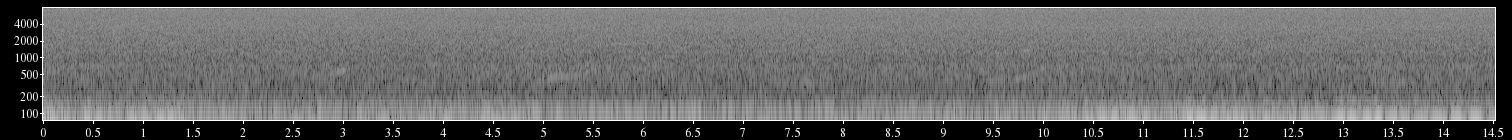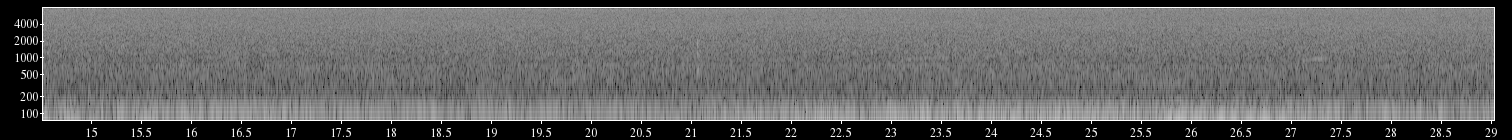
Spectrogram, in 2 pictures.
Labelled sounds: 27.1	27.4	humpback whale, 0.83 to 1.0 kHz

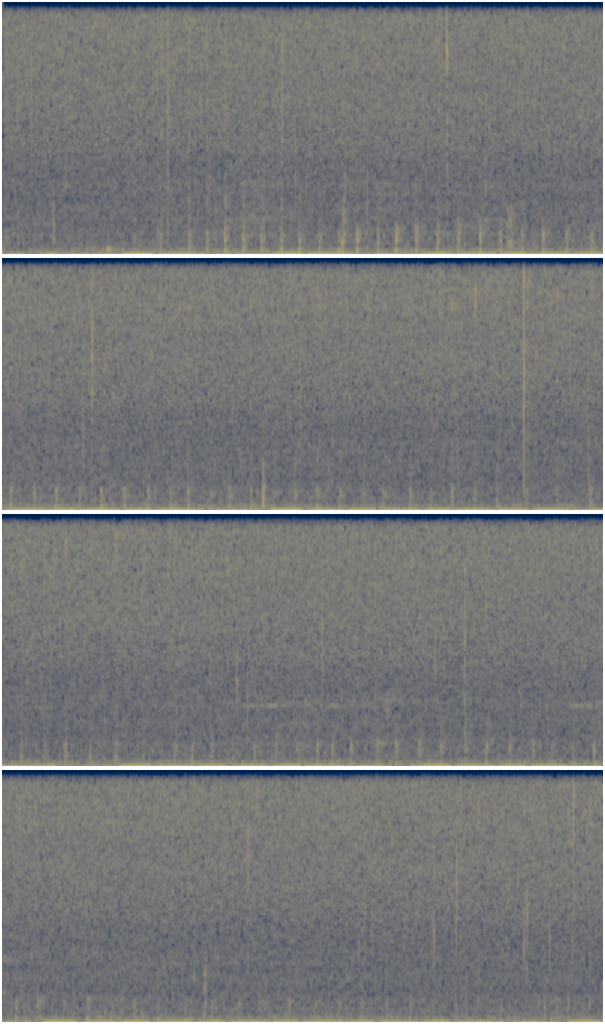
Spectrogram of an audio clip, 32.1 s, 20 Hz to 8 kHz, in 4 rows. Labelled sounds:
21.1	21.3	killer whale, southern resident, 1.6 to 2.5 kHz
23.6	24.5	killer whale, southern resident, J pod, call S01, 0.89 to 2.6 kHz

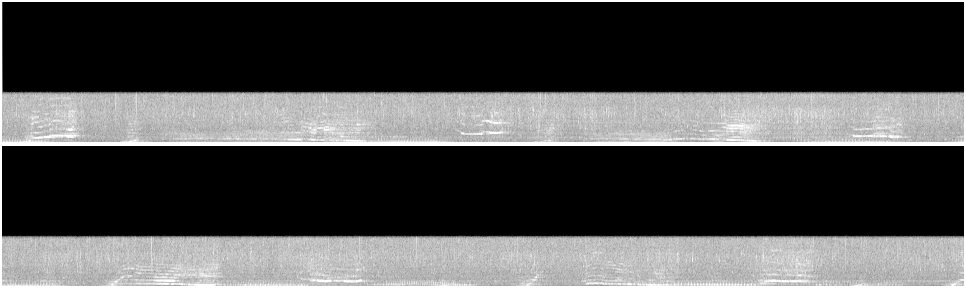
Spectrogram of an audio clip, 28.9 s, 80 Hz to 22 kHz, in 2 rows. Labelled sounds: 0.4	1.2	humpback whale, 0.78 to 7.1 kHz
4.2	5.3	humpback whale, 0.91 to 3.2 kHz
6.8	8.3	humpback whale, 1.3 to 4.3 kHz
10.6	11.2	humpback whale, 1.8 to 3.2 kHz
12.7	13.6	humpback whale, 0.84 to 3.5 kHz
16.2	17.8	humpback whale, 0.91 to 3.6 kHz
18.9	19.9	humpback whale, 0.78 to 1.6 kHz
23.1	23.8	humpback whale, 0.84 to 3.0 kHz
25.8	26.6	humpback whale, 0.78 to 2.1 kHz

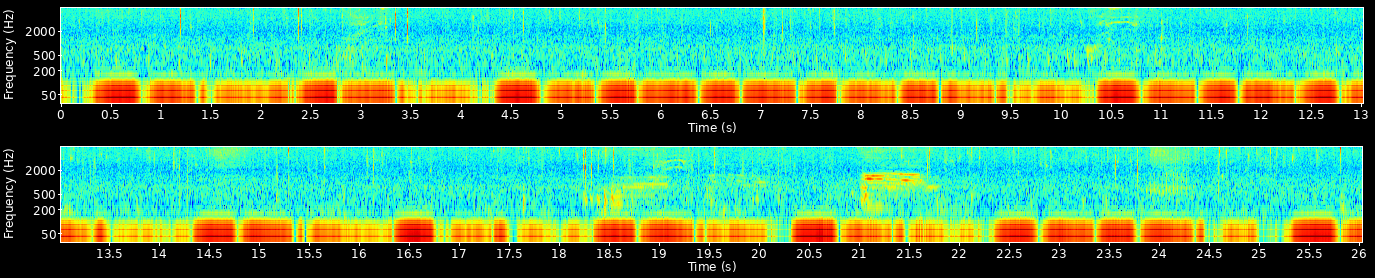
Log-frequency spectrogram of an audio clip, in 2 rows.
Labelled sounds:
2.7	3.3	killer whale, southern resident, L pod, call S33, 0.19 to 8.0 kHz
3.8	8.8	vessel noise, 0 to 8.0 kHz
18.4	19.1	killer whale, southern resident, J pod, call S04, 0.04 to 8.0 kHz
19.5	20.2	killer whale, southern resident, J pod, call S04, 0.19 to 1.8 kHz
21.0	21.8	killer whale, southern resident, J pod, call S04, 0.12 to 8.0 kHz
23.9	24.3	killer whale, southern resident, rasp, 0.23 to 8.0 kHz

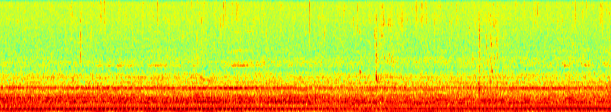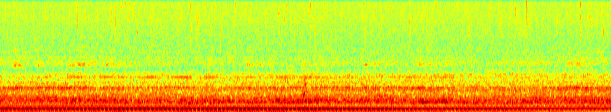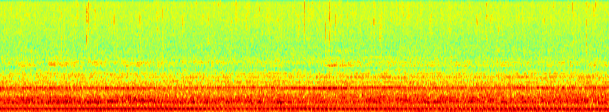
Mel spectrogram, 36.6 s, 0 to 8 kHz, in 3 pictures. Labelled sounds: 4.6	4.9	vessel noise, 1.2 to 1.4 kHz
30.9	31.2	vessel noise, 1.2 to 1.4 kHz

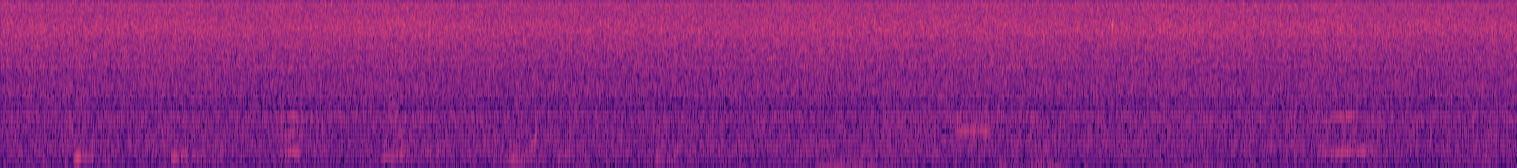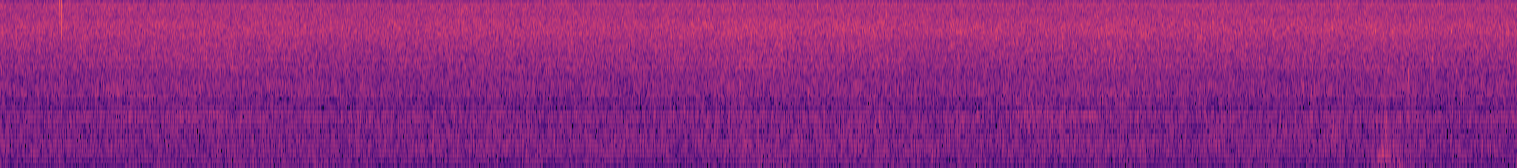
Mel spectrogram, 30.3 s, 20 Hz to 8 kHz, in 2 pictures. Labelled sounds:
13.3	13.6	humpback whale, 0.88 to 1.0 kHz

